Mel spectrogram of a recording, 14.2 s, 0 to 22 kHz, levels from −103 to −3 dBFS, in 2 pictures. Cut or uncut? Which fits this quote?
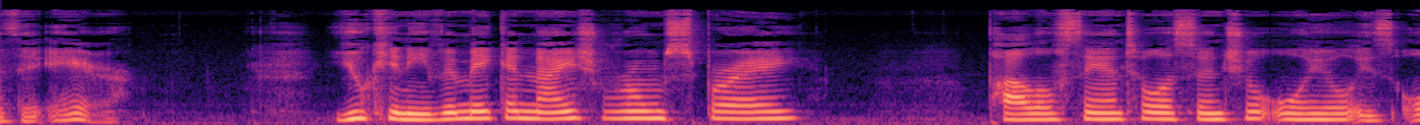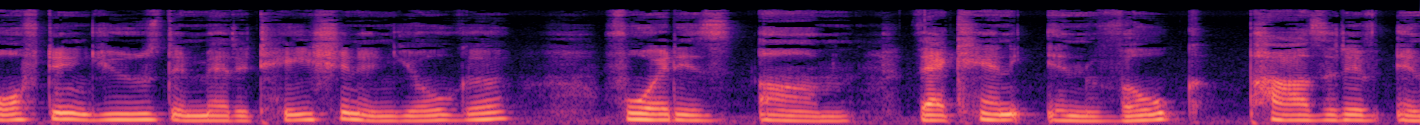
cut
